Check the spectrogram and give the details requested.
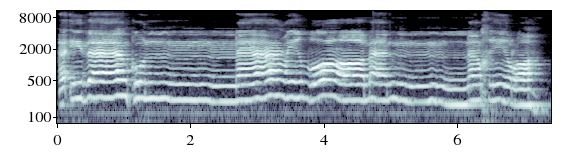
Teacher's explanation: گولتا پر جب وقف کرتے ہیں گولتا ہاں بن جاتی ہے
